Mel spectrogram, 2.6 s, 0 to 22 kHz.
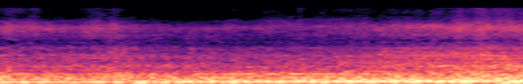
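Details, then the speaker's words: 1971 Ford F100 Explorer 302 V8, cold start: deep steady low rumble with even beat, no knocks or ticks; normal idle. "listen to that 302 engine"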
